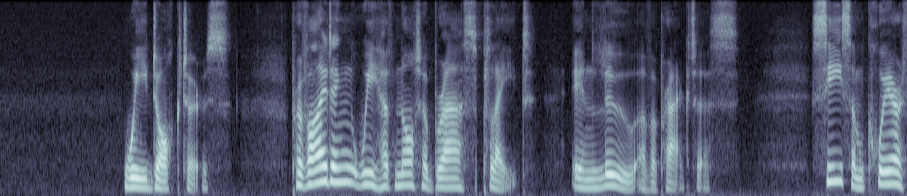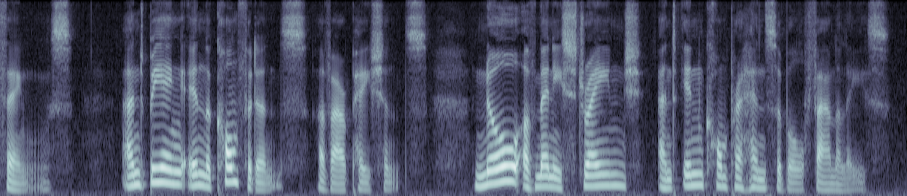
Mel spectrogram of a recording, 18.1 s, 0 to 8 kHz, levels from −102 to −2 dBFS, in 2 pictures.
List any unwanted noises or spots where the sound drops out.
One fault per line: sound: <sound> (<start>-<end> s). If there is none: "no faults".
no faults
